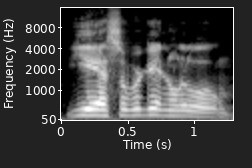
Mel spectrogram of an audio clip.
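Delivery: ordinary talk, nothing marked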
